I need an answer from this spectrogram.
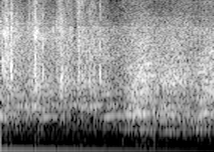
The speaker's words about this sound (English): Obviously, the student section doesn't like that one.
